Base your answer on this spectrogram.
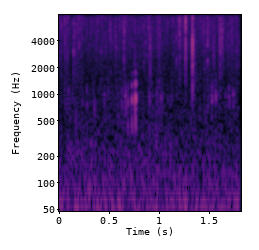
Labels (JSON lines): {"label": "biophony, damselfish", "recorder": "SoundTrap 500"}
